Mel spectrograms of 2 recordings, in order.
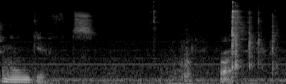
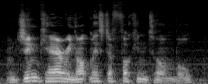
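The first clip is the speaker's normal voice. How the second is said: loud mock rant; 4 semitones higher, 8 dB louder than usual. Shouting Jim Carrey Grinch line.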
